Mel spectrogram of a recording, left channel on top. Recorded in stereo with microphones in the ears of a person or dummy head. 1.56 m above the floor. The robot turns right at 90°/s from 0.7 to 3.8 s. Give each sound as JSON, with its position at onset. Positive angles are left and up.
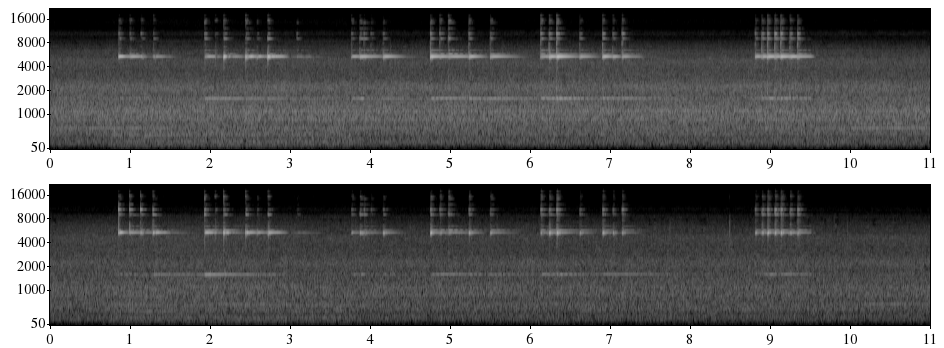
{"t": 0.8, "sound": "a bell", "side_deg": -45, "distance_m": 0.7}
